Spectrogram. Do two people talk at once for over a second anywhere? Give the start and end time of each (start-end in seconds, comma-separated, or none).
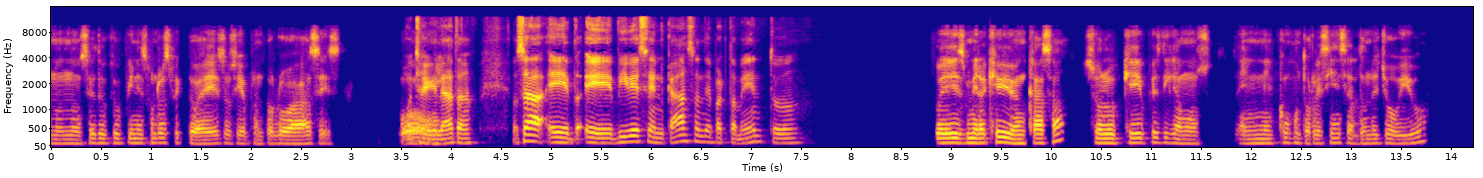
none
